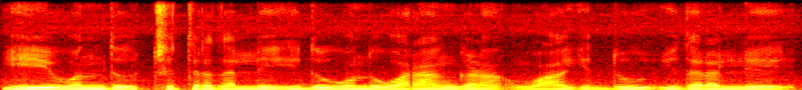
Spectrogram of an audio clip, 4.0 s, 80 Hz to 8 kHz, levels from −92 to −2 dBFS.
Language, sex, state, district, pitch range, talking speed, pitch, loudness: Kannada, male, Karnataka, Koppal, 120-135 Hz, 105 wpm, 130 Hz, -14 LUFS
